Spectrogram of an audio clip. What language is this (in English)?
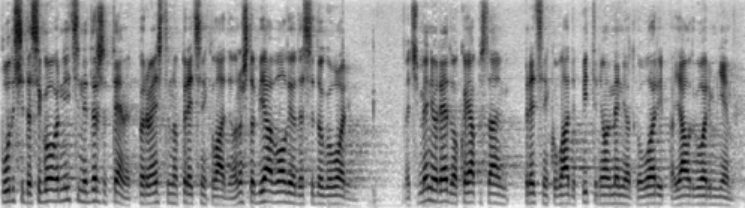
Croatian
